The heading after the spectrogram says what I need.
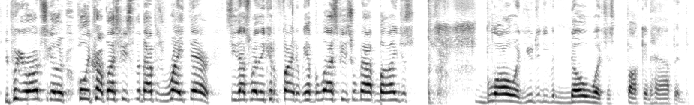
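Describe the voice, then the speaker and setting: A man's voice: high-pitched, fairly even intonation, brisk, warm tone, voice pushed up. A man voicing a brash young woman treasure hunter in a gushing, over-the-top way.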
